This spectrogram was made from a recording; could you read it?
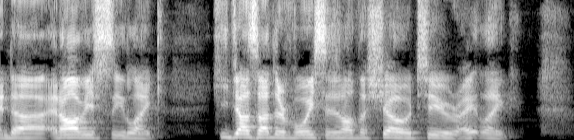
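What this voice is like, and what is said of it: Usual voice. Nothing is said of it.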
